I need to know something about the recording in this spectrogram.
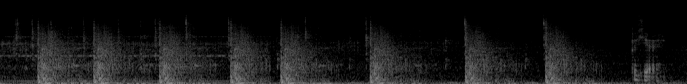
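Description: Slow, heavy footsteps thud on a wooden floor with a ringing echo.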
